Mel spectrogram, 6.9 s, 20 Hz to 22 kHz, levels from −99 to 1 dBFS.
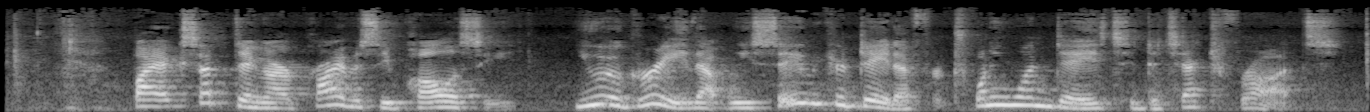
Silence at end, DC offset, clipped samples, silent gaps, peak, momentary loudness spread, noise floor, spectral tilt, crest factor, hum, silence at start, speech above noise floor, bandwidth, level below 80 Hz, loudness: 0.15 s; under 0.1%; under 0.1%; none; -4 dBFS; 12 LU; -38 dBFS; -4 dB/octave; 14 dB; none; 0.05 s; 20 dB; 16 kHz; -62 dBFS; -18 LUFS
